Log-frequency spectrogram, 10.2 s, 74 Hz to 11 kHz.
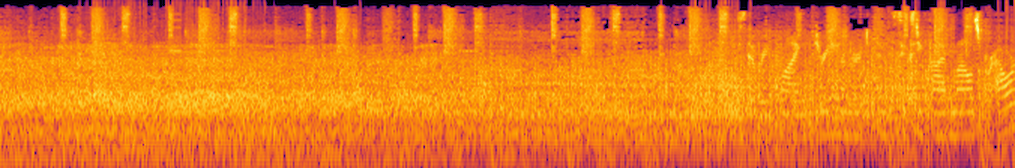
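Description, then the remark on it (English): Space shuttle Discovery's engines roar during launch from the Kennedy Space Center in a loud, continuous, rumbling wall of noise, throttling down as the orbiter passes through maximum pressure about 1.5 miles up and 7 miles downrange, with a man's voice talking over the din. “Discovery's engines are throttling down as the orbiter passes through the area of maximum pressure on the vehicle.”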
